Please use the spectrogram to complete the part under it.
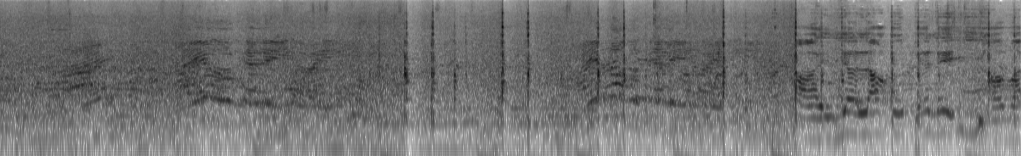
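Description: Women chant together in a rhythmic call over loudspeakers outdoors.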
